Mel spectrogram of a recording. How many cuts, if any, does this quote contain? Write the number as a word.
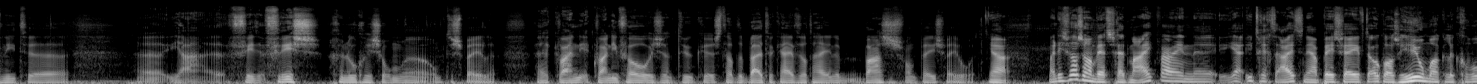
one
